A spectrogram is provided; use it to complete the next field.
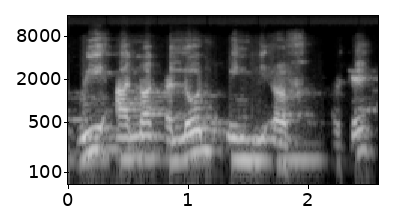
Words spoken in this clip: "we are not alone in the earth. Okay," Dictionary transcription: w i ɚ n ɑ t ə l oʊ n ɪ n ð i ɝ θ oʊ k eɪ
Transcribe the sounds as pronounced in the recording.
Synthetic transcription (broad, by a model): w i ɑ n ɑ t ə l oʊ n ɪ n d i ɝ f oʊ k eɪ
